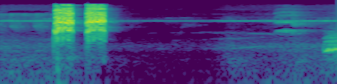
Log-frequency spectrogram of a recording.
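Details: Green-cheeked conure in a flower garden giving two harsh, buzzy squawks about a third of a second apart, then silence with faint bird notes near the end.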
